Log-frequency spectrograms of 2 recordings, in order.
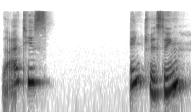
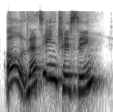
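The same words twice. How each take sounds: First: Flat, unimpressed take; changed tone. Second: Higher and louder, surprised and inviting; raised tone. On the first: Teacher contrasting tone, dismissive and unimpressed. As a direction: say it like you don't care. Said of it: "totally change my tone". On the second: Teacher demoing upbeat tone, surprised and excited. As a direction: sound delighted and curious. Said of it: "I can raise my tone". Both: Shown as a demonstration.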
